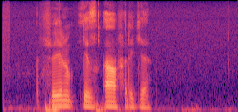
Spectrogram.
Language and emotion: Russian, neutral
